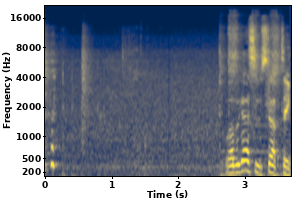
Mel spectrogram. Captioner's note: haha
